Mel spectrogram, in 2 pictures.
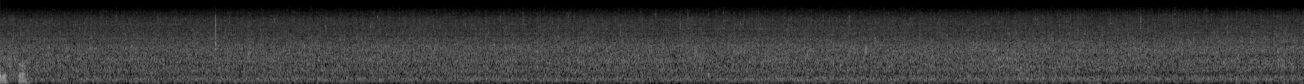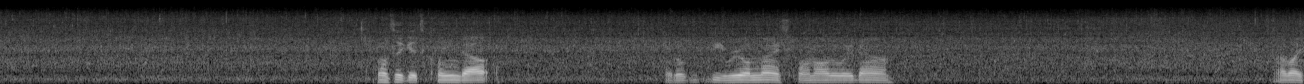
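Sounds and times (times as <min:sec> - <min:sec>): stream rushing over rocks: 0:00.0 - 0:26.0.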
